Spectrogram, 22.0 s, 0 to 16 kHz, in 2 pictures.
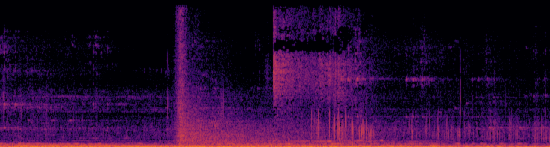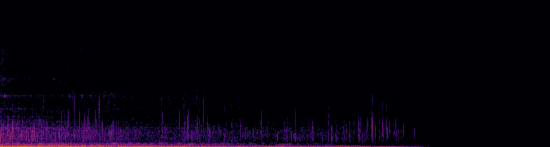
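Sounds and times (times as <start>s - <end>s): faint ambient drone: 0.0s - 17.5s
wind rumbling against microphone: 3.4s - 17.6s.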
